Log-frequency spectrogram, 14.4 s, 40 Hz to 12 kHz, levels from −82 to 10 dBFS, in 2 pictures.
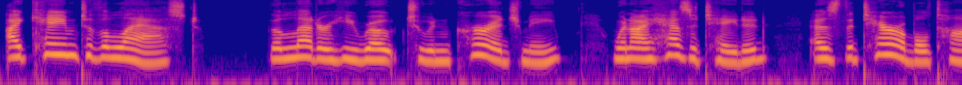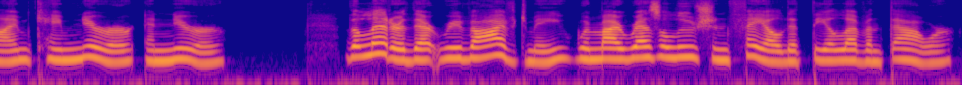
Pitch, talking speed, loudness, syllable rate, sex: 230 Hz, 145 wpm, -19 LUFS, 4.7 syllables/s, female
